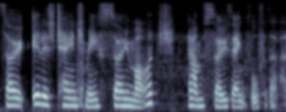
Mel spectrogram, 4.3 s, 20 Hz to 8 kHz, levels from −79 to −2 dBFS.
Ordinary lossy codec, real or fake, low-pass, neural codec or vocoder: AAC, 48 kbps; fake; 7.2 kHz; codec, 16 kHz in and 24 kHz out, 2.2 kbps, FireRedTTS-2 codec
